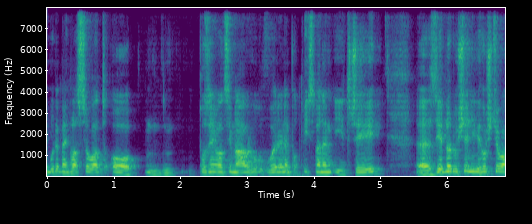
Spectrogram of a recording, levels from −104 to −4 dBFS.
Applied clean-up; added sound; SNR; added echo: neural mask model DeepFilterNet 3.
